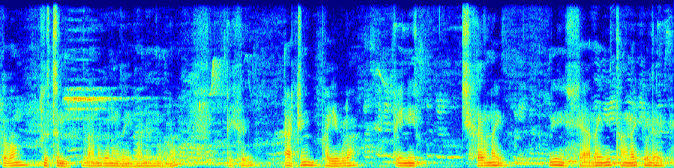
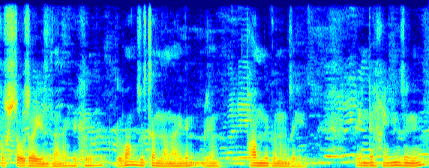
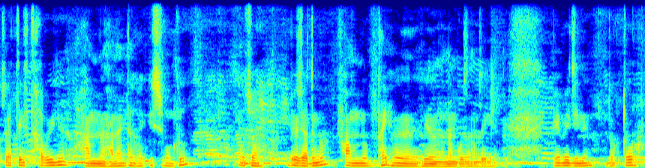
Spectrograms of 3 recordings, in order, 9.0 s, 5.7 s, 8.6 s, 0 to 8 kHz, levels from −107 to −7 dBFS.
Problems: constant background noise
